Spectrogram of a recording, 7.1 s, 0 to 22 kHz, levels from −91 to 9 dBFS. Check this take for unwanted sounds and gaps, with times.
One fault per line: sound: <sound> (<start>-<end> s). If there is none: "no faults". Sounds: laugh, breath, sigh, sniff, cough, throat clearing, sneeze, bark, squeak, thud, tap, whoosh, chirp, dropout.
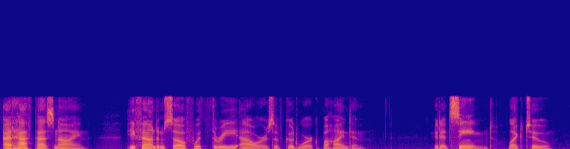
no faults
